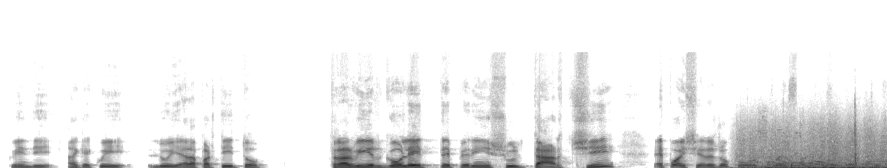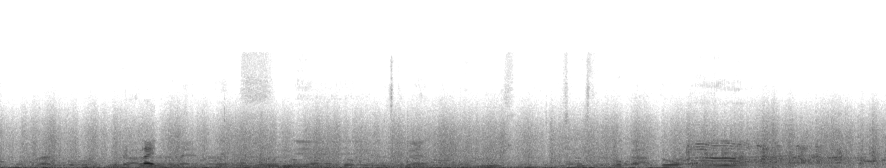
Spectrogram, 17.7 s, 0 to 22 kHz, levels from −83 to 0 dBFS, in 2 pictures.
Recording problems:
crowd noise; very loud; from 7.5 s on; 2 dB above the speech

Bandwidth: 15 kHz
